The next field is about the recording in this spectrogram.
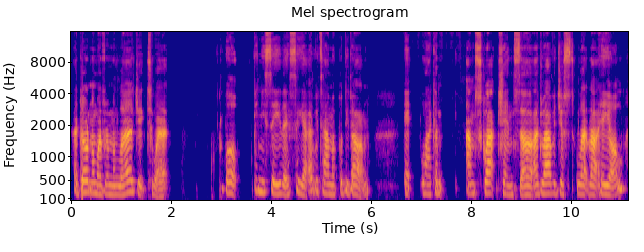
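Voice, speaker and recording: Chatty British woman with a bright voice. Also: mid-range voice, rough recording. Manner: chatty, rambling, greets viewers by name. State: throat getting sore. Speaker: beauty vlogger, livestream host. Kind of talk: casual chat while doing makeup live.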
